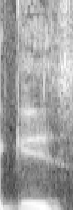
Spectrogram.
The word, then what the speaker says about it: Gaise: record deal in 2010 now we add the e so that the pronunciation clearance okay say guys put e put e clear say gays.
